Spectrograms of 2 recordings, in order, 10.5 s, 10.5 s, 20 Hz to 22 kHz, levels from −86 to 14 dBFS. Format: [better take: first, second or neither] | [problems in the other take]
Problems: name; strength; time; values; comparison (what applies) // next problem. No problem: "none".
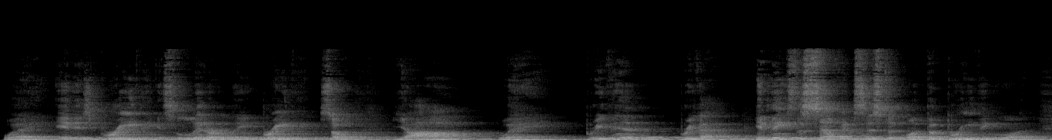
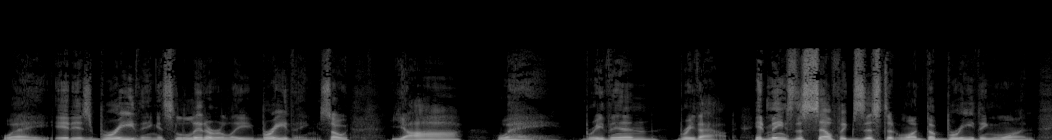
second | off-mic speech; far // room echo; noticeable; dies away in 1.5 s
